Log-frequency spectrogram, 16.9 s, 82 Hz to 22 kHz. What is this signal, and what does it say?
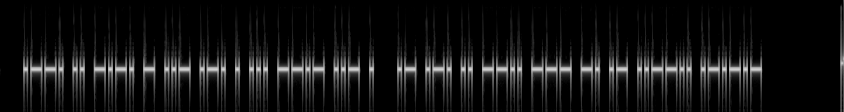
Morse code, heard as a keyed tone, about 17 wpm, 700 Hz. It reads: PICTURESQUE ARIZONA?.
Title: Pangram Challenge v2 - 17wpm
